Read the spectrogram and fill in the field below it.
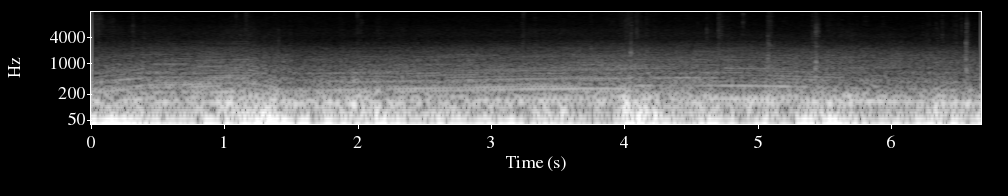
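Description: A 2022 Mazda3 engine pulls hard uphill in sport mode, a steady loud rumble with rising rev harmonics, held in gear through a turn and swelling again near the end.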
